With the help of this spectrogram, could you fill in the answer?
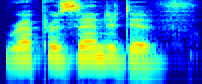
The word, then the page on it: representative: American English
